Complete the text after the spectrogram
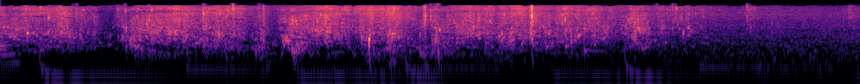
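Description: Water splashes and trickles as a hand sweeps through a pool.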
